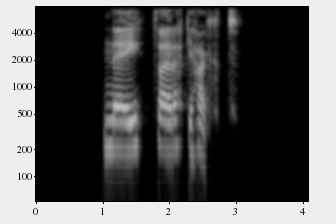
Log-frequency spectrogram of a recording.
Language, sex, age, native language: Icelandic, female, 40-49, Icelandic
